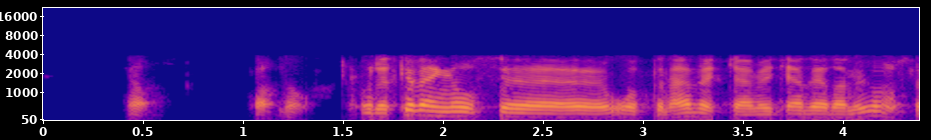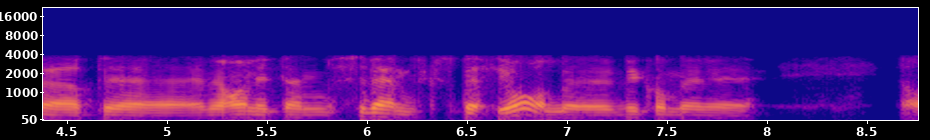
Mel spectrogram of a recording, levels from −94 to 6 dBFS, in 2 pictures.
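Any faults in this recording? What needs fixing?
The G.723.1 codec runs throughout at about 6.3 kbit/s. It squeezes everything into roughly 300 Hz to 3.6 kHz and updates its voice model slowly, so the speech is heavily muffled and hoarse, with smeared consonants. A wideband codec at a higher bitrate would fix it.

Around 4.16 to 4.27 s there's VoIP packet loss concealed by the speech codec. The decoder patched the gap with a fading extrapolation that fits one lost 30 ms frame, then took a few frames to recover. A bigger jitter buffer or forward error correction would prevent it.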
